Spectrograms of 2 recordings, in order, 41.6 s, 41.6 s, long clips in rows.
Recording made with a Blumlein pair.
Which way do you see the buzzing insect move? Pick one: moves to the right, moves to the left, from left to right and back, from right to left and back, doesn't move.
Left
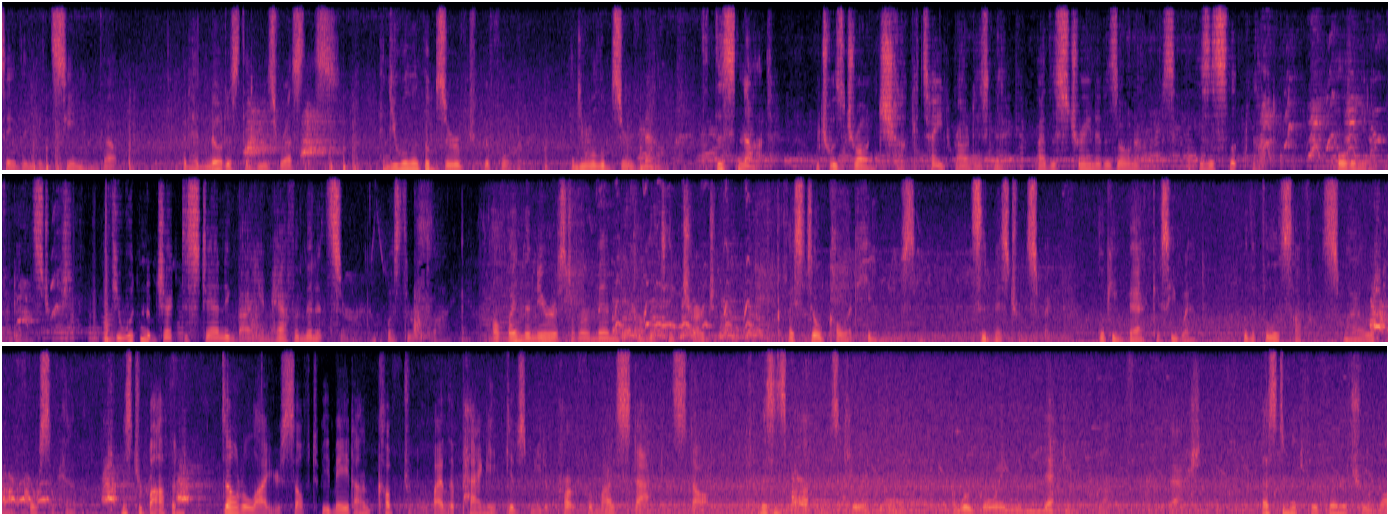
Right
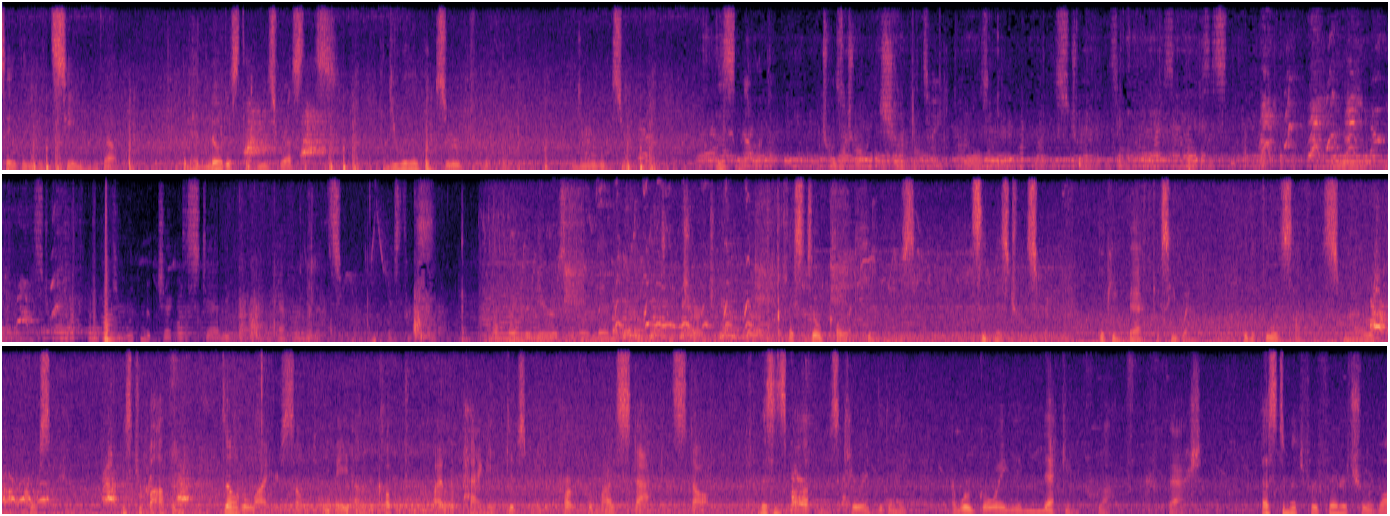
moves to the left.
